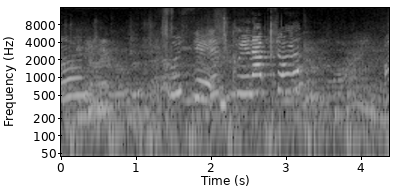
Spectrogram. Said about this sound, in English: Toddlers and preschoolers tumble across a soft play area or dig in the sand pit.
